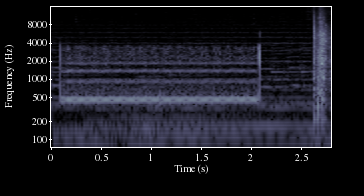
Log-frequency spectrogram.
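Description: A telephone tone sounds steadily for about two seconds, fairly loud, then cuts off; a moment later a sharp click follows, like a handset being picked up. Nobody speaks. The phone is let ring half a ring before being hung up.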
